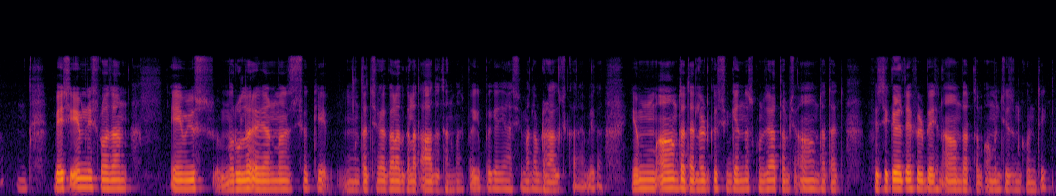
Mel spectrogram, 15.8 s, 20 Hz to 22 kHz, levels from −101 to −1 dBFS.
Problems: low volume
